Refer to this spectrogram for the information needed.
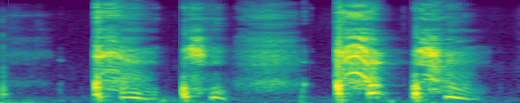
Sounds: Cough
